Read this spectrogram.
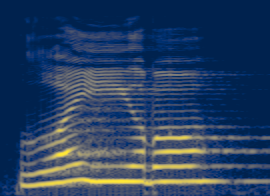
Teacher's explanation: huruf ra dibunyikan secara tafkhim karena berbaris fathah, maka dibacanya tebal.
